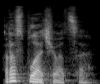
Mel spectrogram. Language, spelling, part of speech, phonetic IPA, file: Russian, расплачиваться, verb, [rɐˈspɫat͡ɕɪvət͡sə], Ru-расплачиваться.ogg
- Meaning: 1. to pay 2. to pay off 3. to get even with, to take revenge on 4. to pay for, to receive punishment for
